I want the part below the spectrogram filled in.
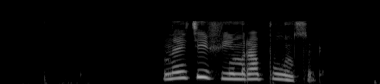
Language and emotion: Russian, neutral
